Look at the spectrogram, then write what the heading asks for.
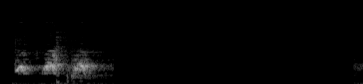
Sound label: bark, owl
